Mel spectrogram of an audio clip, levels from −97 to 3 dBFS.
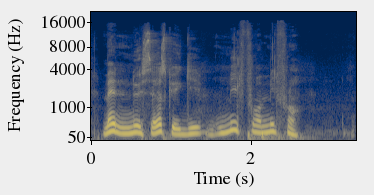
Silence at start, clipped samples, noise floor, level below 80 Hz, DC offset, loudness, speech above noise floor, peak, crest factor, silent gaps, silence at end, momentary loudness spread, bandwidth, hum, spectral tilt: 0.15 s; under 0.1%; -54 dBFS; -50 dBFS; under 0.1%; -24 LUFS; 32 dB; -8 dBFS; 16 dB; none; 0.05 s; 8 LU; 14 kHz; none; -7.5 dB/octave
